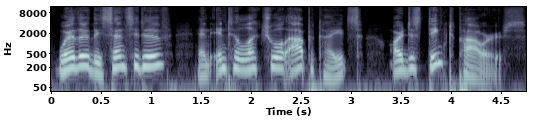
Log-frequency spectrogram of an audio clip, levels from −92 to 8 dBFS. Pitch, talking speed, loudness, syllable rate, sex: 165 Hz, 115 wpm, -18 LUFS, 5.3 syllables/s, male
